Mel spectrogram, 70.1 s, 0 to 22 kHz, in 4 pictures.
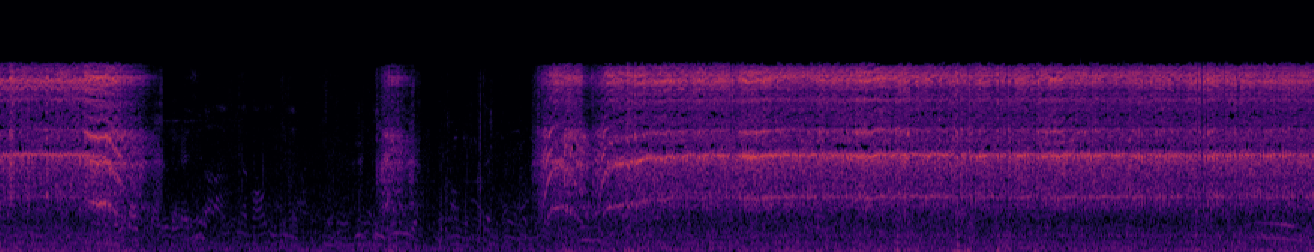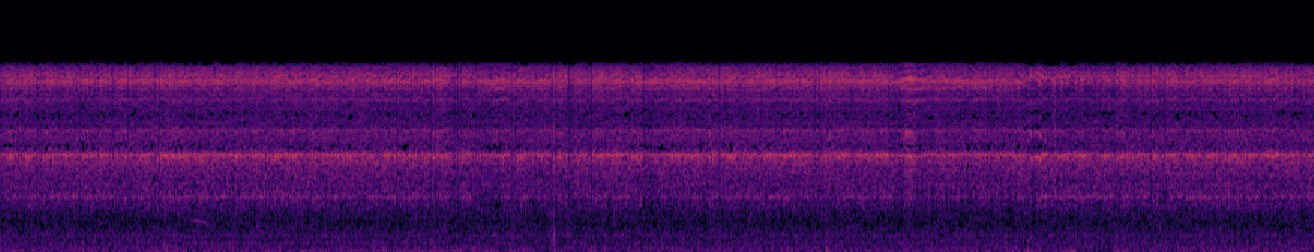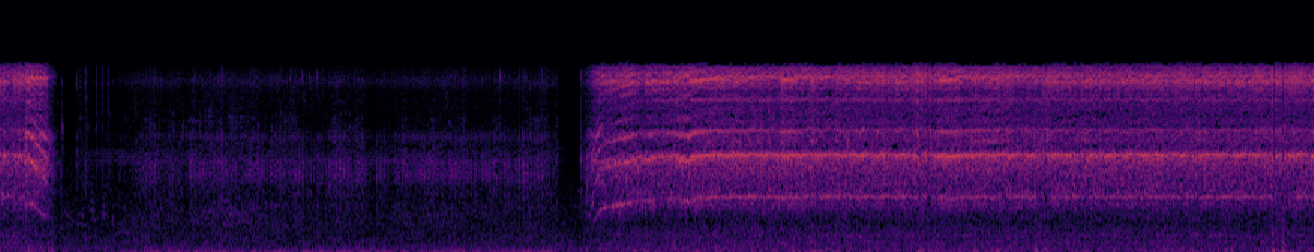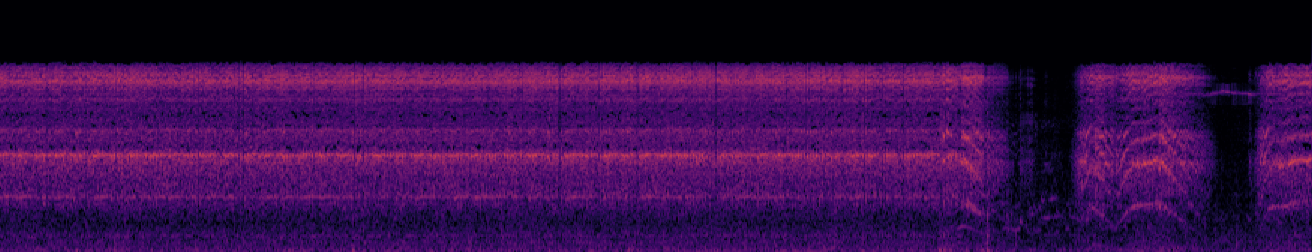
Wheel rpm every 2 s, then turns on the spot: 200, 10, 10, 40, 200, 230, 230, 230, 230, 230, 230, 240, 230, 230, 230, 230, 230, 130, 10, 20, 20, 90, 230, 230, 230, 230, 230, 230, 230, 230, 230, 230, 200, 60, 70.
36-42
